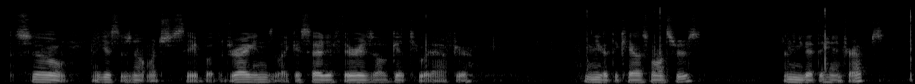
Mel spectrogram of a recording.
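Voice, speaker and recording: A quiet man at a fairly quick pace, with long, frequent pauses. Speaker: card game youtuber. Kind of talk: deck profile tutorial. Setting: at home. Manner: hesitant, many fillers.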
